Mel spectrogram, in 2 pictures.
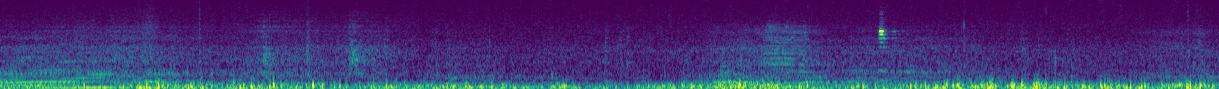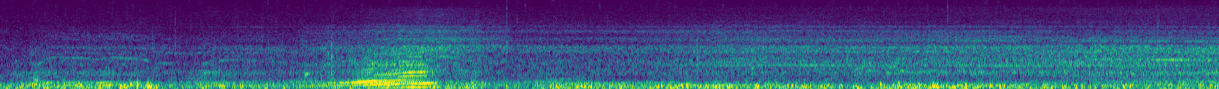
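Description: Renault Clio RS four-cylinder engine revving and easing off as the car is driven hard through a cone slalom. It is heard from a distance at first, with a rising rev about twelve seconds in, and grows louder as the car comes back near the end. A single sharp click sounds about six and a half seconds in.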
